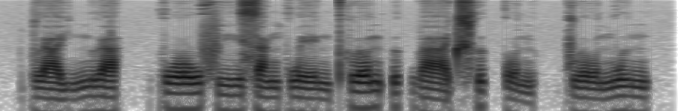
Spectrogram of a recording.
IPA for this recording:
p l a˨˩ j ŋ ɯ˧ a̯ | k w oː˦˥ w f iː˧ s a˧ ŋ k w eː˨˩ ŋ pʰ l o˥˩ n ʔ ɯ˥˩ k̚ b aː˨˩ t͡ɕʰ ɯ˥˩ k̚ ʔ o˨˩ n | k l oː˩˦ n w ɯ˧ ŋ

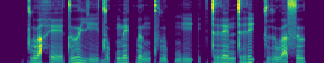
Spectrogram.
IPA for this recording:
k l u˦˥ a̯ h eː˨˩ t ɯː˥˩ j iː˨˩ d o˦˥ k̚ m e˦˥ k̚ l ɯ˨˩ ŋ pʰ l u˨˩ k̚ ŋ i˦˥ ʔ | t r e˧ n t r i˥˩ ʔ k r u˩˦ a̯ s ɯ˦˥ k̚

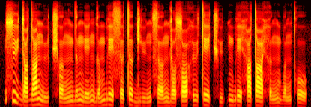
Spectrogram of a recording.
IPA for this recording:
s y˥˨ d ʉ˨˩˦ dˤ ʉ˧˥ ŋ ʉ˨˩˦ t͡ʃʰ ʌ˨˩˦ ŋ n d ə˧˥ ŋ e˨˩˦ ŋ ɡ ə˨˩˦ m b e˥˨ s ə˨˩˦ t ə˥˨ ɡ j y˨˩˦ ŋ s ʌ˨˩˦ ŋ ɡ y˨˩˦ sˤ o˧˥ h ʉ˥˨ t e˥˨ t͡ʃʰ y˨˩˦ k m b e˥˨ h ə˥˨ tˤ e˥˨ h ə˨˩˦ ŋ m b ʌ˨˩˦ ŋ kʰ o˥˨

